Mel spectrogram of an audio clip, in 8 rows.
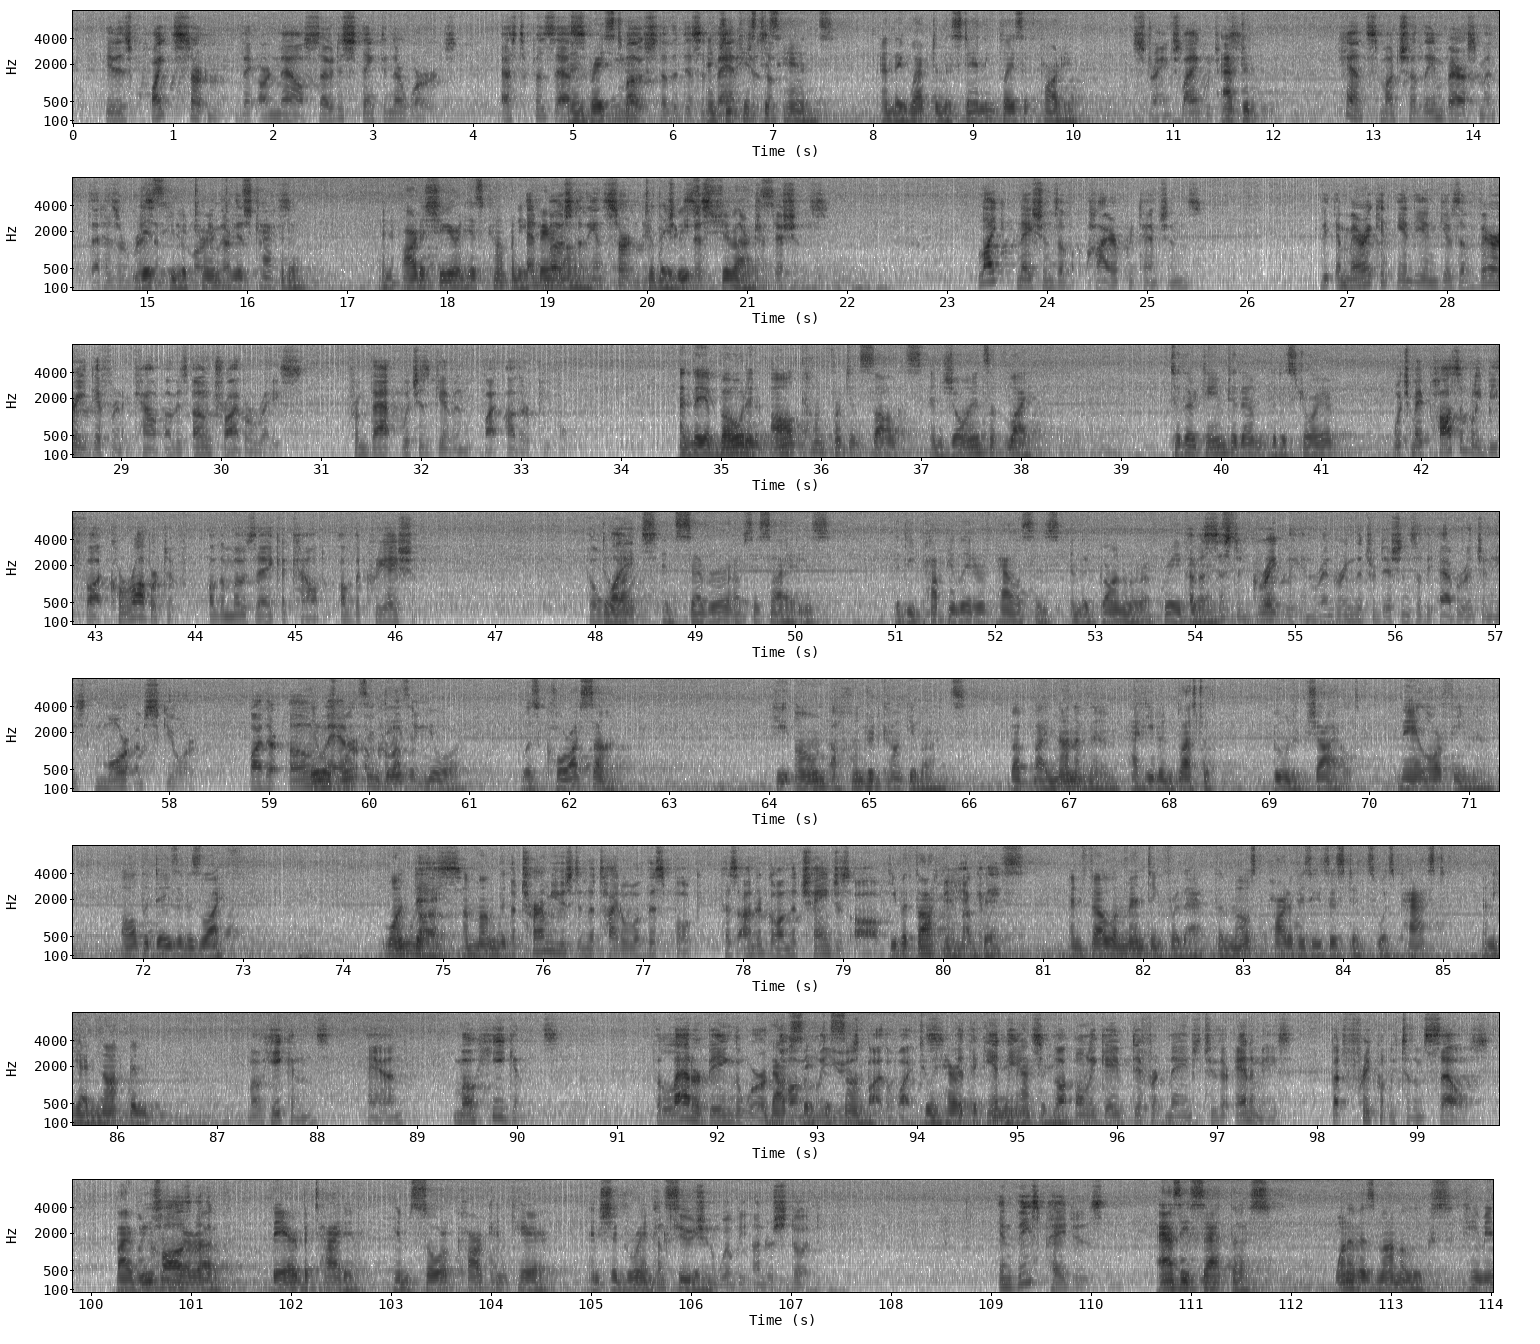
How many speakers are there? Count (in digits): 2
